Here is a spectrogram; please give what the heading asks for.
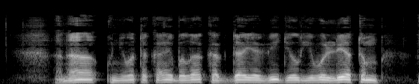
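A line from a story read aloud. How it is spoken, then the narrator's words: Whispering in ear. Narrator (Russian): зашептал Гарри на ухо Гермионе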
